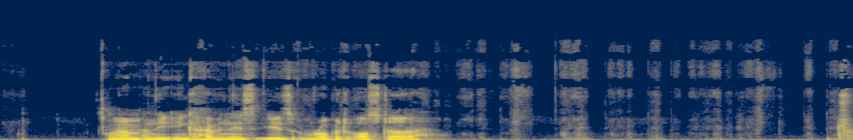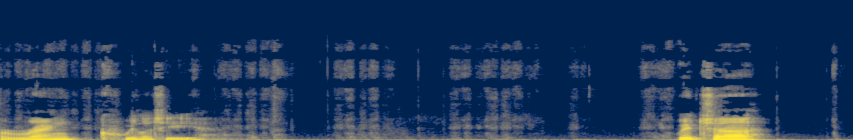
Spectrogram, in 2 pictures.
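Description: A fountain pen scratches softly across paper.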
